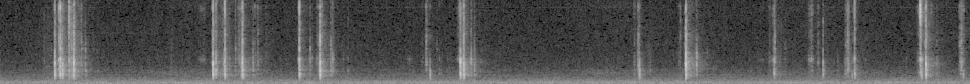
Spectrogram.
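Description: A backlit plastic mechanical keyboard is held upright while fingertips tap its plastic keycaps. Sharp, bright clicks come in irregular bursts and single taps, each dying away almost instantly, over a faint low hiss.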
